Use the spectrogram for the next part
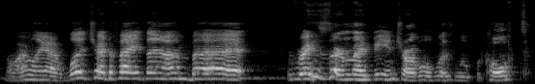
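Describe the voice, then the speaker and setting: A woman's voice: a little high, measured pace, soft background music. A woman giving casual, off-the-cuff commentary as she plays a video game. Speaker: gamer, host of a let's play.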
